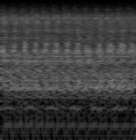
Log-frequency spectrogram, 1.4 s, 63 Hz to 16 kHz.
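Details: VW Lupo 1.4 16V idling rough with the engine rocking and the check engine light flashing; uneven stumbling beat from one cylinder misfiring with no spark on that lead, so the coil pack or its wiring is suspected.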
